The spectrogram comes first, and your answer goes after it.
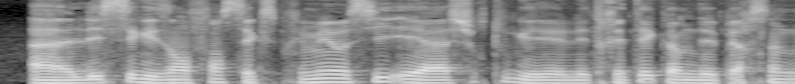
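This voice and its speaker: In a very clean recording with a silent background, a man with a fairly low pitch and a dark, mellow tone speaks at a moderate pace with fairly even intonation. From southern France (near Marseille). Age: 20s. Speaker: model. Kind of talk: casual interview.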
